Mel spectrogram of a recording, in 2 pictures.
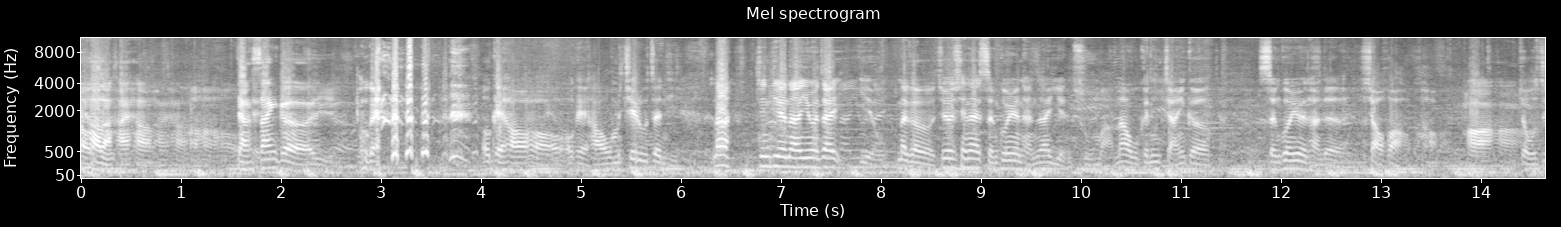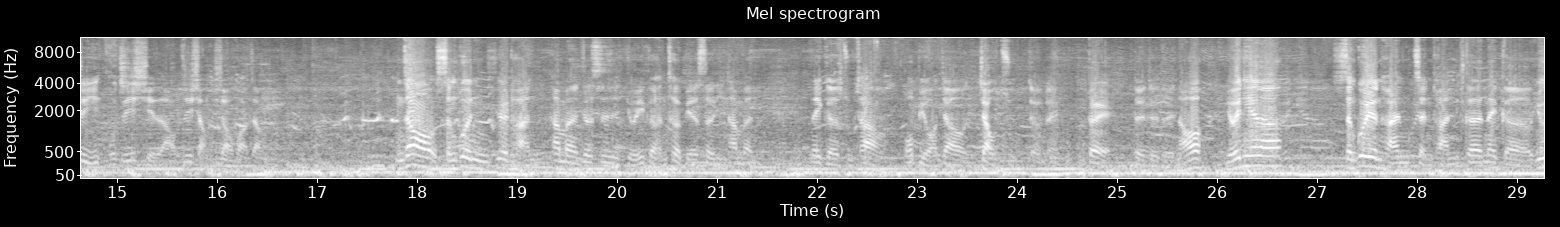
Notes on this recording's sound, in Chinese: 野外錄出。在意音質者請注意！！！！錄音來自2020年漂遊者音樂祭現場收音。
